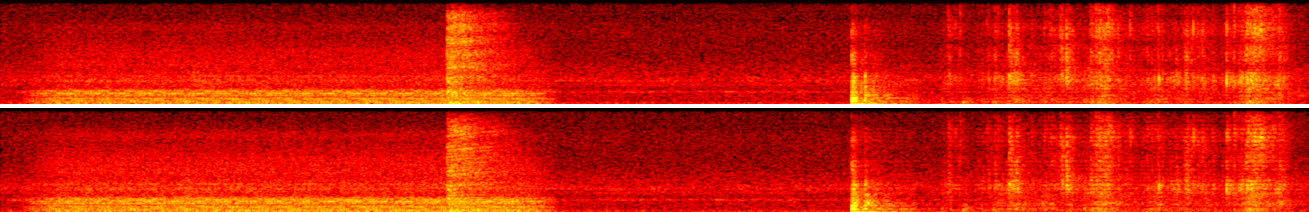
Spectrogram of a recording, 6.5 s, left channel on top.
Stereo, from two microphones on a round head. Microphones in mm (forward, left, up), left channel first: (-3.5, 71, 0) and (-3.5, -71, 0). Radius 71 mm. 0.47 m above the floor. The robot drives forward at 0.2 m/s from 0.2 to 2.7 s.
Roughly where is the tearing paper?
Centre.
